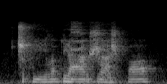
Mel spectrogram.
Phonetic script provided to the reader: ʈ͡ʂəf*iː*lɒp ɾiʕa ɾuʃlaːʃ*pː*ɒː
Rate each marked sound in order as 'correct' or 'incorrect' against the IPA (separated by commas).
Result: correct, correct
